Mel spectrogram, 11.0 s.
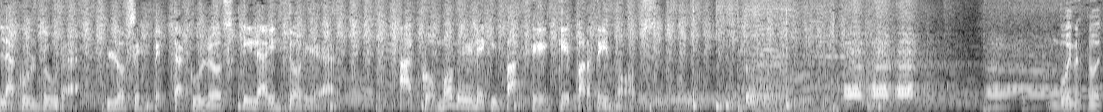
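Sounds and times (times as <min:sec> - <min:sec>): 
speech: 0:00.0 - 0:07.6, 0:08.4 - 0:09.2, 0:10.6 - 0:11.0
train whistle as train starts moving: 0:08.3 - 0:11.0.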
